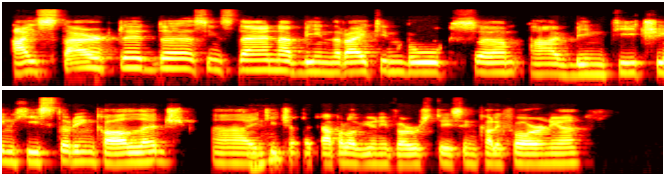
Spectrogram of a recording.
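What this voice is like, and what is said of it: Italian accent in English. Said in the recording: “I grew up in Italy, as probably my accent gives away ... my accent never goes away”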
